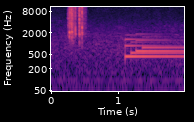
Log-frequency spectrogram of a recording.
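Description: A camera shutter fires at an amusement park with a quick double click-clack, then a steady harmonic electronic tone begins and holds to the end, fairly loud with no voices.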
